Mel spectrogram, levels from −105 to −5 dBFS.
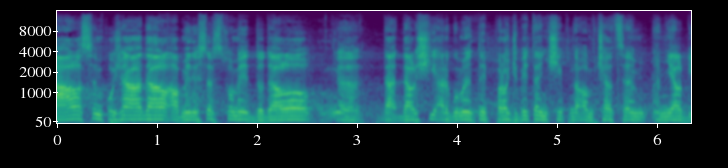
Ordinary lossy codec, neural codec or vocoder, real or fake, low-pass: MP3, 96 kbps; vocoder, 44.1 kHz, 128 mel bands, Pupu-Vocoder; fake; 14.4 kHz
